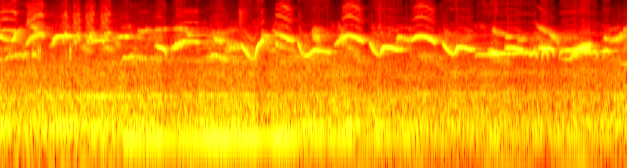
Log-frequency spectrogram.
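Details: Tam Hoàng Chinese hwamei, a bird described as calm-natured with a good, steady voice, pours out a rapid run of rich whistled notes that swoop up and down in looping phrases, with a faint low hum behind.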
